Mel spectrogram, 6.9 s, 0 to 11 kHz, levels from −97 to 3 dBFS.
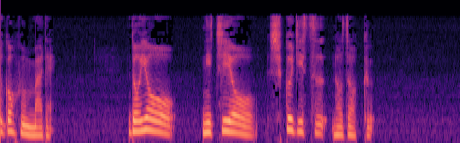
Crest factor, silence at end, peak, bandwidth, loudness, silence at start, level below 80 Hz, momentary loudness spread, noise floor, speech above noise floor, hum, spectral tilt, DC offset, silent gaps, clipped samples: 18 dB; 1.3 s; -8 dBFS; 8 kHz; -24 LUFS; 0 s; -60 dBFS; 15 LU; -62 dBFS; 40 dB; none; -6.5 dB/octave; under 0.1%; none; under 0.1%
